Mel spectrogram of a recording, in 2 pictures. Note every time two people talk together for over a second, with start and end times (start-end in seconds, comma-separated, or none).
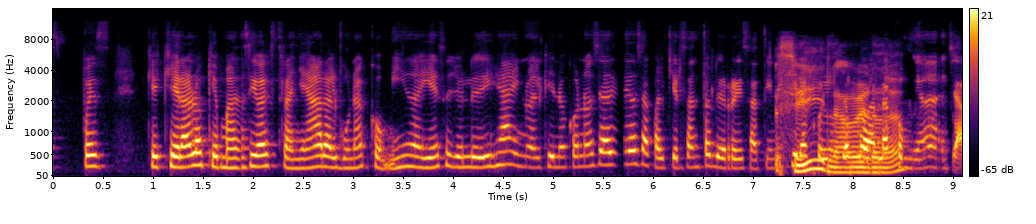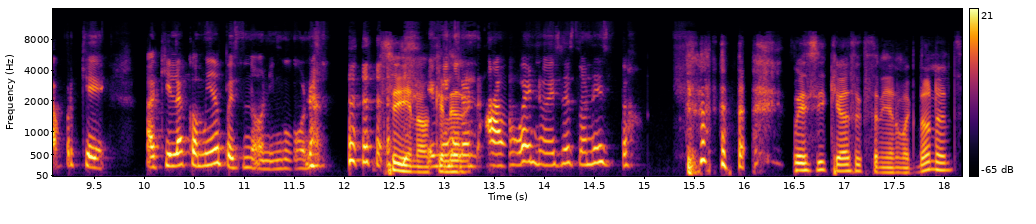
7.2-8.6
